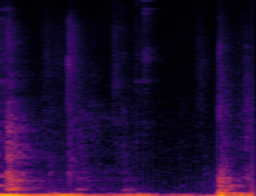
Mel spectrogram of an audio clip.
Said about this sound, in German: Ich mach kurz die Tür zu.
